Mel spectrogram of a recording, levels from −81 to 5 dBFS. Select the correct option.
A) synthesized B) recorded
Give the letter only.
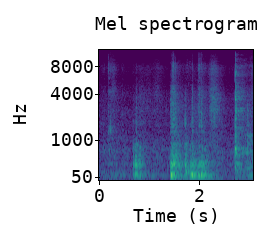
B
